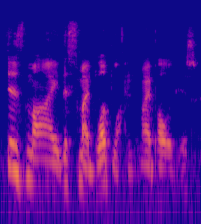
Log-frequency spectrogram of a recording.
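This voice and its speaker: A man's voice: medium pitch, lively intonation, fast. A man playing a tabletop game, talking casually about his character's moves.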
